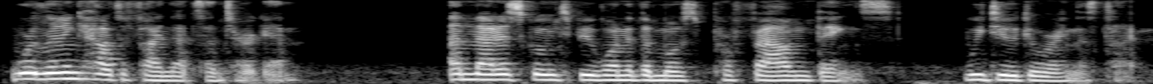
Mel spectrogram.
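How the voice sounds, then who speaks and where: A woman with a cold giving a tarot reading, speaking earnestly and slowly repeating her invocations. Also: on the low side, fairly even intonation, creaky, warm tone. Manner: soothing guided meditation. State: has a cold. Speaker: tarot reader.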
